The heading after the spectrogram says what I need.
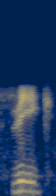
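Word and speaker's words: Sieg: because because you know zek is the pronunciation of the German word for victory which is spelled s i e g or if you're German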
